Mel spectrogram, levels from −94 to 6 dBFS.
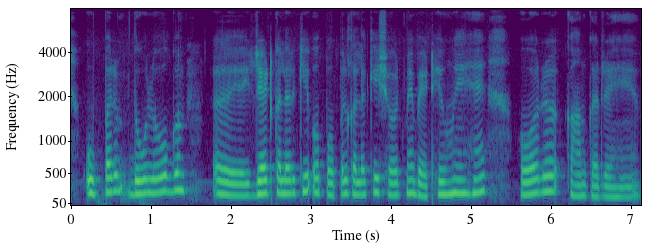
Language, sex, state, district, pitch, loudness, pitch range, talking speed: Hindi, male, Uttar Pradesh, Jyotiba Phule Nagar, 200 Hz, -26 LUFS, 180-215 Hz, 175 wpm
